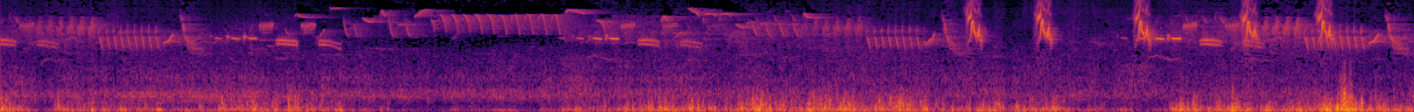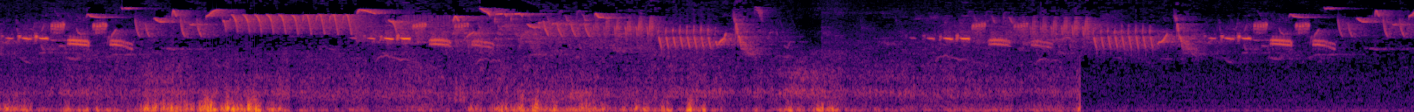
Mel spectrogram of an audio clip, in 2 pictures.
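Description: Birds singing: high chirps and quick trilled phrases, the same pattern coming back every several seconds. A low, uneven rumble runs underneath and stops near the end.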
